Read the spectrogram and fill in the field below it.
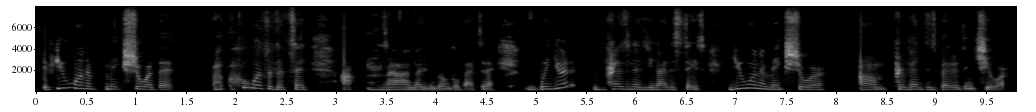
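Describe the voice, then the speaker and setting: A conservative commentator appears as a political interview guest, answering firmly, assertively and guardedly. Her medium-pitched voice swings widely in pitch and runs a little fast. The audio is dry, slightly dull and lo-fi.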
